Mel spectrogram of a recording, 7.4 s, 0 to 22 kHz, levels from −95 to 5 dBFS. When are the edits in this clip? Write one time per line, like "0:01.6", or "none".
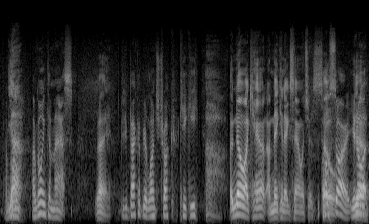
none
